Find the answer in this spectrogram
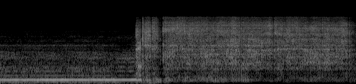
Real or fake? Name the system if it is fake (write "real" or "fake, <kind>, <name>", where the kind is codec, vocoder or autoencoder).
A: fake, codec, SNAC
